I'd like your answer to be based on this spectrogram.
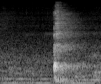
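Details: A single sharp, forceful voluntary cough from an adult woman patient, following a nurse's breathing cues, during an effective coughing technique demonstration to bring up sputum.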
